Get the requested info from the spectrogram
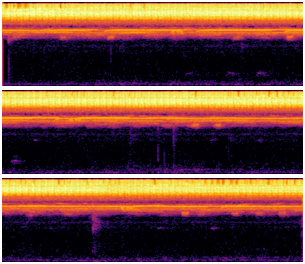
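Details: A steady, high-pitched insect chorus hums unbroken on a moonlit night in the Jamaican countryside, layered shrill bands of continuous trilling.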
